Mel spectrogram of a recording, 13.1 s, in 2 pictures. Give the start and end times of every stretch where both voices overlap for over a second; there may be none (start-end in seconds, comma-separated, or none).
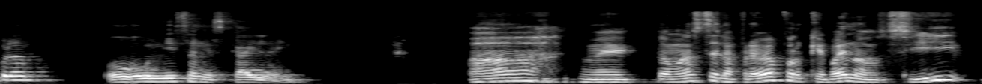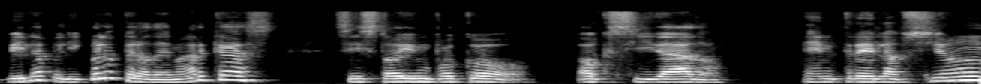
none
